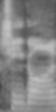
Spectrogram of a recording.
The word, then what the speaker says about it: Qui-Gon: Okay, this whole page, Qui-Gon. Oh, all right. It's pronounced Chi-Gon.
